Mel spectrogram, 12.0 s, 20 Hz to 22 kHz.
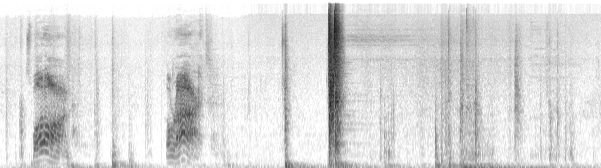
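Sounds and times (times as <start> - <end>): sharp bang with ring: 6.6 - 7.2.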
